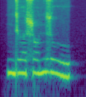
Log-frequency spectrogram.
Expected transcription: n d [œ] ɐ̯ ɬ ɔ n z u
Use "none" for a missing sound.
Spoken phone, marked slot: ɵ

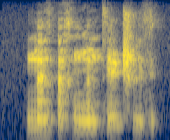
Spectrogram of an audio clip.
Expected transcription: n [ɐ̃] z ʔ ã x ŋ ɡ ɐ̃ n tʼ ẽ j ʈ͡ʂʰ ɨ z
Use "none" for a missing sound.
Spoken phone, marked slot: ã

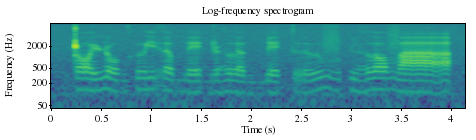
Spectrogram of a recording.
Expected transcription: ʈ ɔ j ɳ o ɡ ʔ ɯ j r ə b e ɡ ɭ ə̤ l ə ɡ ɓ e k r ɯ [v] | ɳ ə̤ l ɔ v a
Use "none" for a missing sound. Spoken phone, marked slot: v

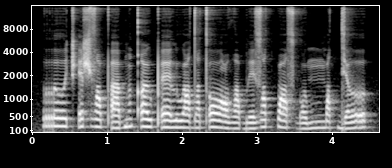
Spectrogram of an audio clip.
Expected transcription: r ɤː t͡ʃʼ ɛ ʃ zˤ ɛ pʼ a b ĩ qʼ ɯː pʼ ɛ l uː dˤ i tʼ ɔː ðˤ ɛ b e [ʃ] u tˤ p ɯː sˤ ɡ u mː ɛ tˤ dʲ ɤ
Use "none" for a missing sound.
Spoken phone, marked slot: z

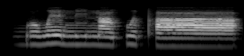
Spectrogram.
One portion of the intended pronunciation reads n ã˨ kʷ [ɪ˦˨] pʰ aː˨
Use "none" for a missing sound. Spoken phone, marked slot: ɪ˦˨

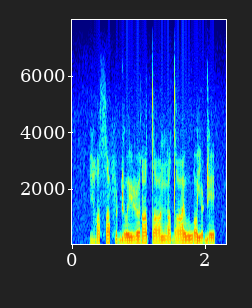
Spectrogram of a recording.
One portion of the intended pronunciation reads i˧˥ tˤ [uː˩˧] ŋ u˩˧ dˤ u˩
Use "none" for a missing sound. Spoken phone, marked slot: uː˩˧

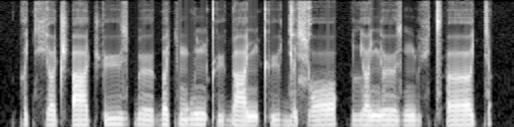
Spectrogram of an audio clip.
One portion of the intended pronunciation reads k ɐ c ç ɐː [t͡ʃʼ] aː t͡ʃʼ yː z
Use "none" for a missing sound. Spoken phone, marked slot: t͡ʃʼ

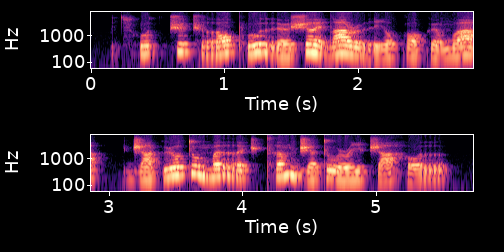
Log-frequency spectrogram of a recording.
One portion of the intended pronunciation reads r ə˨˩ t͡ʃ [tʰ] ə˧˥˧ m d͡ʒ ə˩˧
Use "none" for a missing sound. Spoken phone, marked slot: tʰ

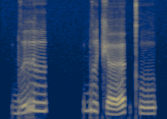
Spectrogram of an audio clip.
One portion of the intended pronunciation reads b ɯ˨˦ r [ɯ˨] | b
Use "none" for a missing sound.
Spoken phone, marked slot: ɯ˦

